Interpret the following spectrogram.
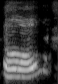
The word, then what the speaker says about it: Hull: No, it's Hull. If you want to pronounce it correctly, it's Hull without the H.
